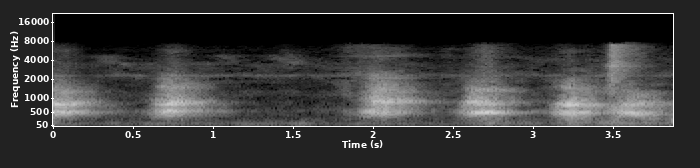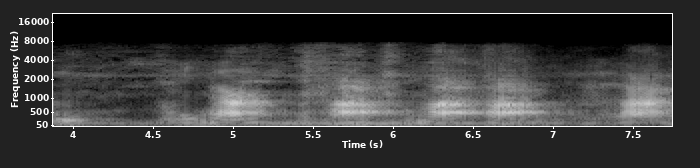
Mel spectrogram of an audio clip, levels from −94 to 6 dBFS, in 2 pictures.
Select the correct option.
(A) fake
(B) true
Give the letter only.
A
